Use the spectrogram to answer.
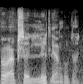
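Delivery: usual speaking voice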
